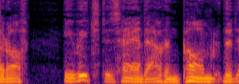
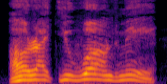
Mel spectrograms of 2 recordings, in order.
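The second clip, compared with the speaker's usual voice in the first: put-on slow, higher French-accented reply; strange French accent; 8 semitones higher, slower than usual. French gunman shrugs off deputy's warning, strange French accent. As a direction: concede mockingly in a French accent. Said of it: "said Raoul in his strange accent".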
